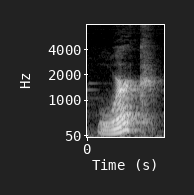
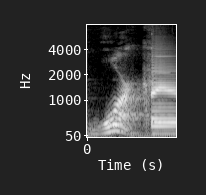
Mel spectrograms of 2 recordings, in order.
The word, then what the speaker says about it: work: They pronounce it work because it's spelled work, but it's pronounced work with an E sound.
